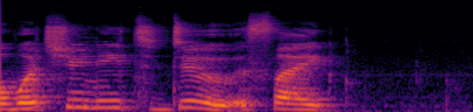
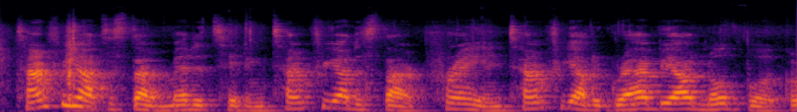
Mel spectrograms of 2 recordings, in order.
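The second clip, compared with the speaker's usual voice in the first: ordinary delivery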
